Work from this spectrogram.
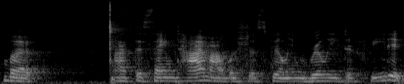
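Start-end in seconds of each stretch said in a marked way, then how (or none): none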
